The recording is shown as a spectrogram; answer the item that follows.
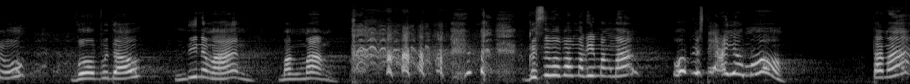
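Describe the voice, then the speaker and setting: A woman's voice: extremely high pitch, fairly bright tone, big-room sound. A woman pastor preaching a sermon, throwing rhetorical questions and jokes at the congregation while mixing Tagalog and English.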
